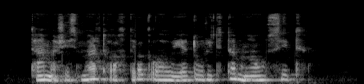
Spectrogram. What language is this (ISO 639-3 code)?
kat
